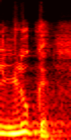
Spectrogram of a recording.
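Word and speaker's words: look: इस double O का उच्चारण हमें छोटा ऊ की मात्रा करना है। के से क। इसे पढ़ेंगे लुक।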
